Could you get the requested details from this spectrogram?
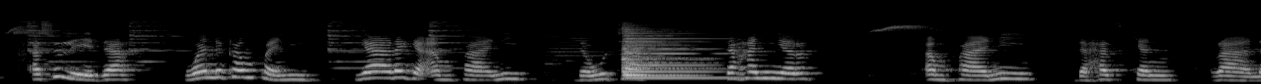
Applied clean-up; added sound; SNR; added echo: classical method Wiener filter.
